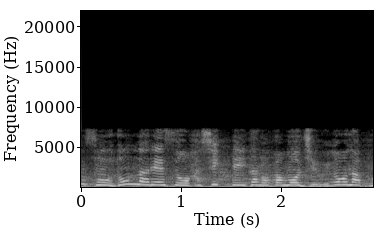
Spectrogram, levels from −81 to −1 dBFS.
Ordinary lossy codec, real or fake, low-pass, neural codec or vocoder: none; fake; 7.2 kHz; autoencoder, 48 kHz, 32 numbers a frame, DAC-VAE, trained on Japanese speech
